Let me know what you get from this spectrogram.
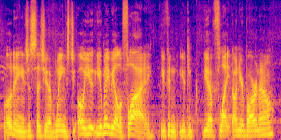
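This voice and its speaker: A man with a gravelly, rough-edged voice talks through a co-op game in a relaxed, chatty way. He reads out item stats and jokes along as he plays, with faint game music under him. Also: mid-range voice, brisk. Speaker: let's play co-host. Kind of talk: casual gaming chat.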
